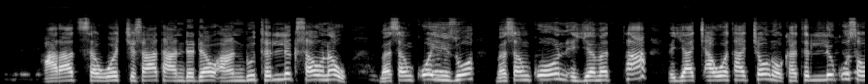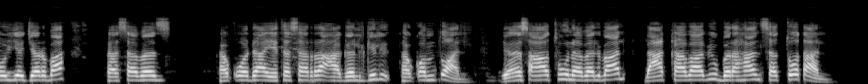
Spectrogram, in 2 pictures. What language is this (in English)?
Amharic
